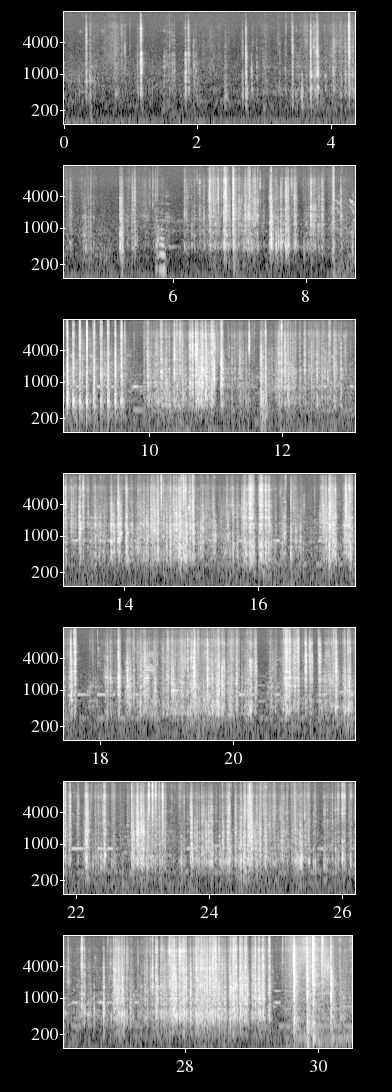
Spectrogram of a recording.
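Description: Hand work on a car's trunk lid: repeated clicks, snaps and rattles as the wiring harness and its plastic clips are unplugged and pulled out. A steady low hum joins in about eight seconds in.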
